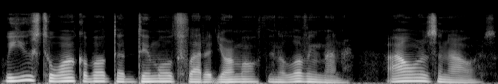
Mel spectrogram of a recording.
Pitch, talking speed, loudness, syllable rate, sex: 125 Hz, 215 wpm, -16 LUFS, 4.8 syllables/s, male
